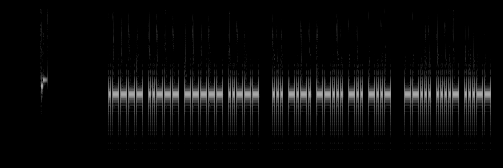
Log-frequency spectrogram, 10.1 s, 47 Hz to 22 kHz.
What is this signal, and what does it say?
Morse code, heard as a keyed tone, about 30 wpm, 700 Hz. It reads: 1202 SC7DX 743
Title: Worked All Europe DX Contest - QTC Exchange - 30wpm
